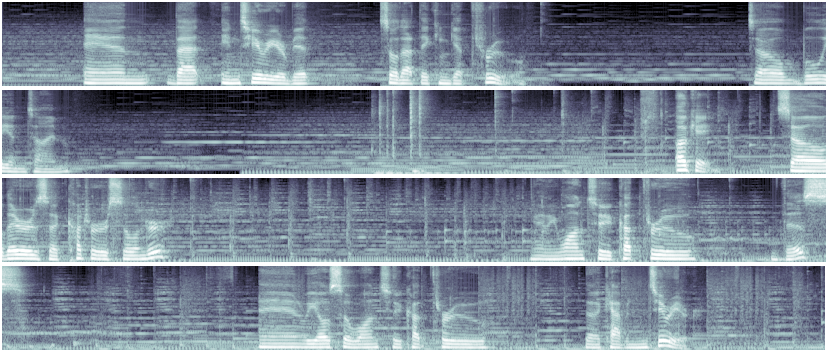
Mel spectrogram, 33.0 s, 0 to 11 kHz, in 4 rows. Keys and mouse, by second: 0.3-0.7 middle drag, 3.7-5.4 middle drag, 8.2-9.8 drag, 9.8 right click, 9.9-11.2 drag, 11.3-12.4 drag, 13.4 shift+middle click, 14.6 shift+middle click, 16.8-18.5 middle drag, 19.2 shift+middle drag, 19.9-20.4 middle drag, 23.7 middle click, 30.3 click, 31.7-32.9 drag.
